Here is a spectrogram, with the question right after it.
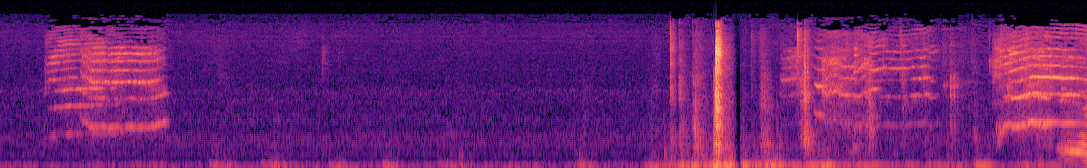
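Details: Morning meowing from four young shelter kittens, found abandoned by a road, waiting for breakfast: a short meow, a quiet gap, then thuds and a knock followed by overlapping loud meows.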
